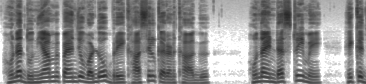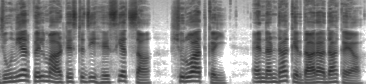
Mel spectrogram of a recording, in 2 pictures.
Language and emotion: Sindhi, neutral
